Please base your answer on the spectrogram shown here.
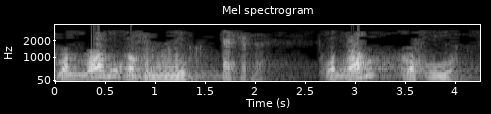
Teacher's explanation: ثم الفرق الرابع وصلا لا وقفا، وصلا لا وقفا، فالتنوين يثبت حال الوصل فقط، أما حال الوقف فلا يثبت، لأنك تقول والله غفور رحيم، إذا وقفت عن غفور لن تقول تنوينا ولن تنطق بتنوين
